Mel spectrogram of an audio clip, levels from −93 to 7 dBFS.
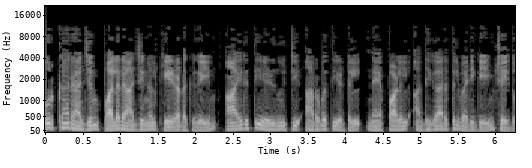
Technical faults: AAC compression

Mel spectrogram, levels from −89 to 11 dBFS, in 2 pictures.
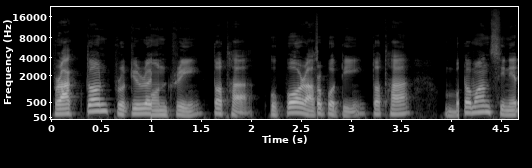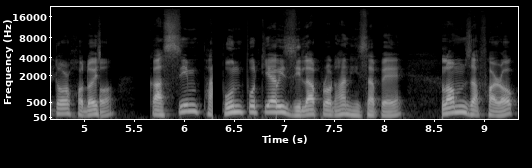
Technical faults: compressed frames skipped

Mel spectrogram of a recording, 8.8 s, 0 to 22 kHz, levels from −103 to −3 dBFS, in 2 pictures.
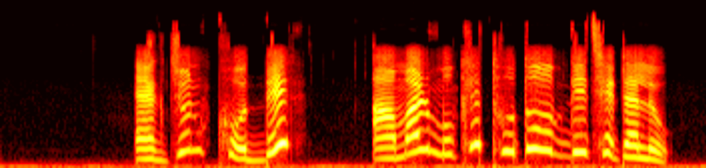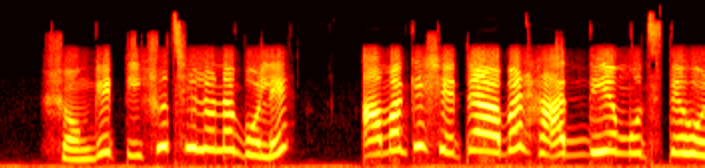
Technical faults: Bluetooth SBC compression

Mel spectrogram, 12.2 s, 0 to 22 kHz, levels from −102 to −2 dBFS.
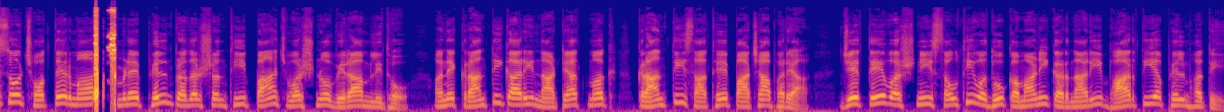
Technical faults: damaged data in a compressed stream

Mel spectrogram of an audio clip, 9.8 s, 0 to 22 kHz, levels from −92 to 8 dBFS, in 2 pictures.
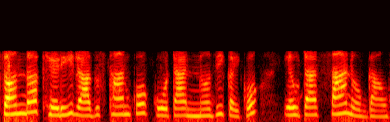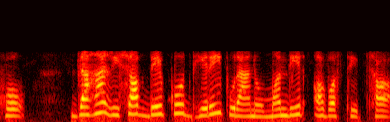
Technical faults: GSM full-rate codec; microphone overload; microphone volume stepped down

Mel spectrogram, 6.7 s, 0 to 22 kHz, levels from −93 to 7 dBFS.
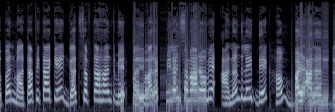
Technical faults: loose connector crackle; robotic sound from repeated short buffers

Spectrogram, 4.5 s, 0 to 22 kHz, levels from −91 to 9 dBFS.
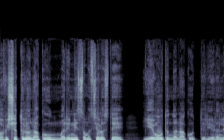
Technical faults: microphone overload; microphone volume stepped down

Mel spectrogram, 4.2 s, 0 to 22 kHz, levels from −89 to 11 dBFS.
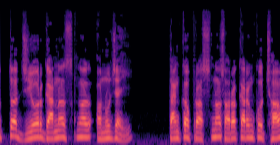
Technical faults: damaged data in a compressed stream

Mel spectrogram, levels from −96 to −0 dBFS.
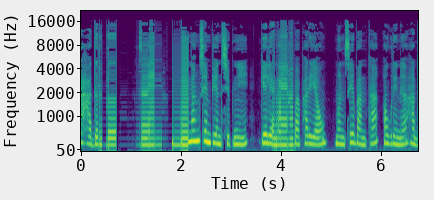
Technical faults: robotic sound from repeated short buffers

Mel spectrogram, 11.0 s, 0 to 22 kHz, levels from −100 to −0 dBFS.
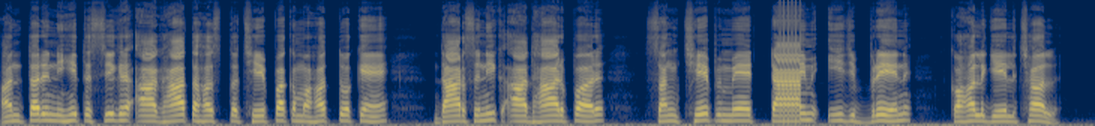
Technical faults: system hang loop

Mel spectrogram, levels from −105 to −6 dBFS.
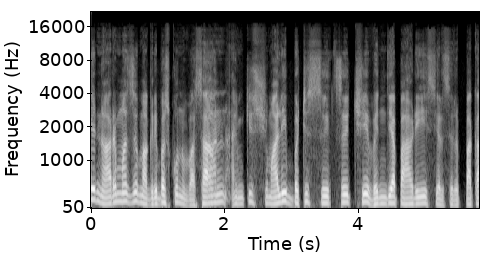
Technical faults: short concealed packet loss; repeated packet loss (robotic sound)

